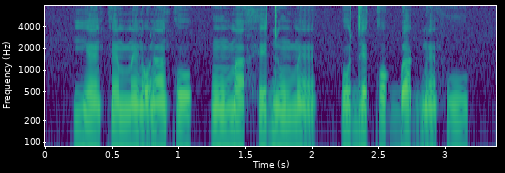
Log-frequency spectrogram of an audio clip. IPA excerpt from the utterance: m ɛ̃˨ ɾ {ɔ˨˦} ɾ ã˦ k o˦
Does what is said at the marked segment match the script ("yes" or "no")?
yes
